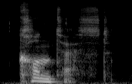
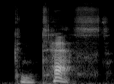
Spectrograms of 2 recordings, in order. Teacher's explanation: Nouns then tend to place their stress on the first syllable, contest, whereas verbs tend to place their stress on the second syllable, contest.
